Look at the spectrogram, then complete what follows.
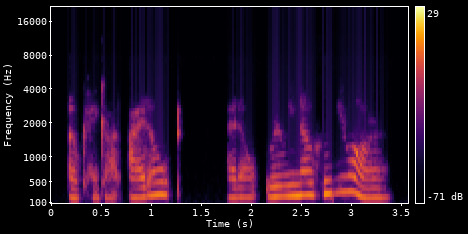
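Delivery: sobbing, crying voice. Retelling a prayer on a grandma's porch: retelling a sobbing prayer. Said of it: "And just sobbing".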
